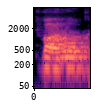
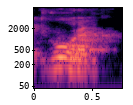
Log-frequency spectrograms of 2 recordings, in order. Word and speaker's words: творог: знакомые наверное как солёные творог или творог Как Вам угодно потому что словарь допускает И то и другое ударение э более жирные менее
